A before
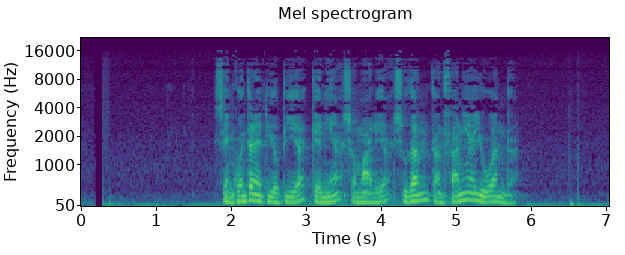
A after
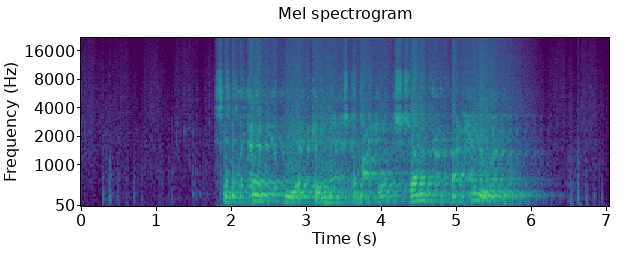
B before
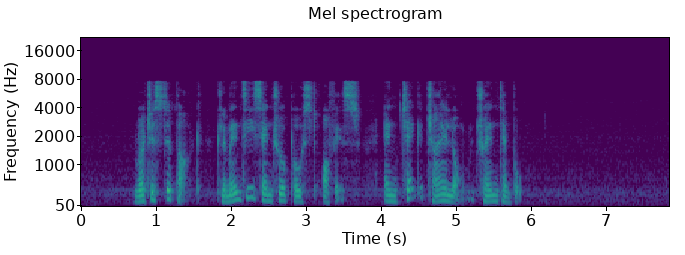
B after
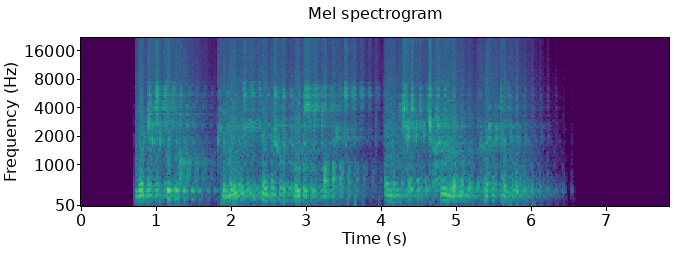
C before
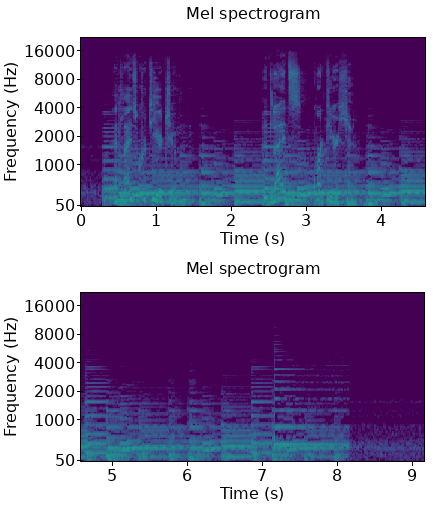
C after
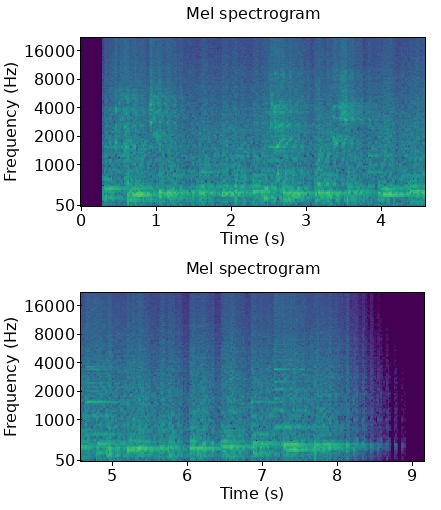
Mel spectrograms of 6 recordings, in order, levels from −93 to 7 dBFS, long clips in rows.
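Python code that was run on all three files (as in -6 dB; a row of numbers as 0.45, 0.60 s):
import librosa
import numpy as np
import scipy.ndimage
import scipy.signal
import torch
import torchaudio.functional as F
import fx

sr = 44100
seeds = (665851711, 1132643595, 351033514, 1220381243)

p1 = scipy.signal.sosfilt(scipy.signal.butter(2, 190.0, 'highpass', fs=sr, output='sos'), x)
p2 = fx.low_shelf(p1, sr, hz=430.0, db=-7.0)
p3 = fx.rider(p2, sr, range_db=3, speed_s=0.5)
p4 = p2 + F.gain(torch.from_numpy(p3), -1.0).numpy()
p5 = fx.filter_lfo_bandpass(p4, sr, shape='square', hz=2.4, low_hz=240.0, high_hz=3500.0, q=0.81)
p6 = fx.quant_companded(p5, sr, bits=4)
p7 = fx.doubler(p6, sr, ms=20.0, db=-11)
p8 = p7 + fx.echo_feedback(p7, sr, ms=106, feedback_pct=56, wet_db=-5, dry=0)
y = p8 * 10.0 ** (-26 / 20.0) / np.sqrt(np.mean(np.square(p8)))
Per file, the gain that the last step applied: -3.0, +13.5, +20.5 dB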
